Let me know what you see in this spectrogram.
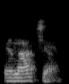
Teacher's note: remember that H is silent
